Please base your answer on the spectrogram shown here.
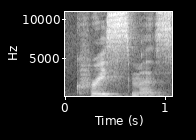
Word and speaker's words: Christmas: And they are asthma, Christmas, mortgage, soften. The word often can be pronounced in both ways, and we can say often or often.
